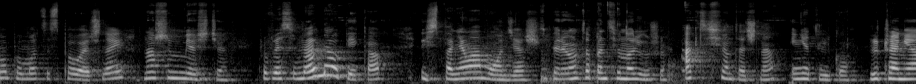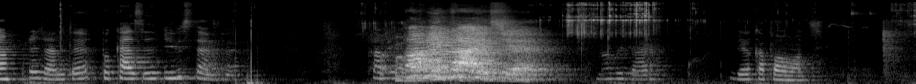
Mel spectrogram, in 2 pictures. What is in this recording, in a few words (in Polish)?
Reklama radiowa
